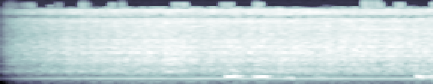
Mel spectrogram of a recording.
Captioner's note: blender whirs; chuckles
